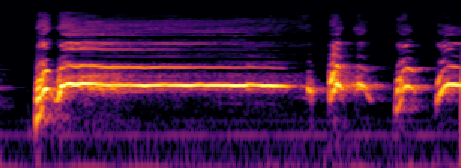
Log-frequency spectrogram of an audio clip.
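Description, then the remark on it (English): A person's voice mimics a coyote howl using hot pressurized air: one long, sustained wavering tone, followed by a few short rising yips at the end. “I don't care if you're elk bugling, a coyote howling, a turkey gobbling. It's that hot pressurized air. A coyote.”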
